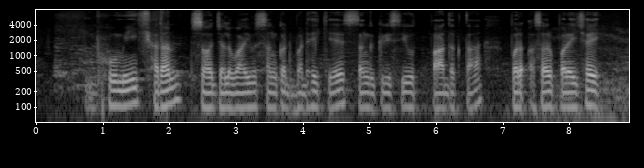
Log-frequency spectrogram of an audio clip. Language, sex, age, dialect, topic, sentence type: Maithili, male, 25-30, Eastern / Thethi, agriculture, statement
